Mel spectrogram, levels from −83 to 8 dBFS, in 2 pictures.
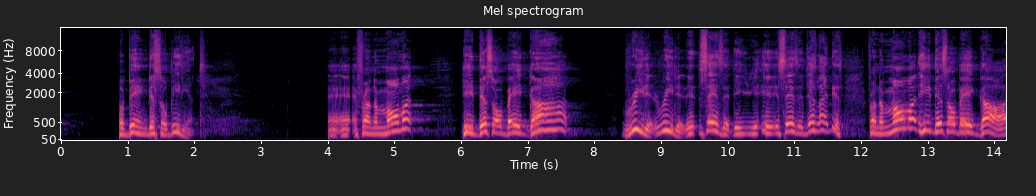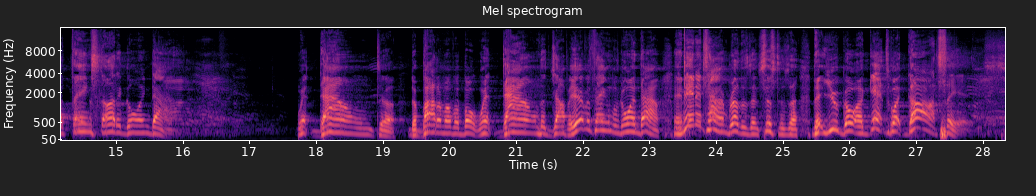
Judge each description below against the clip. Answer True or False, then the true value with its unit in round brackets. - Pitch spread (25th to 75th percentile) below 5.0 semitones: False (5.4 semitones)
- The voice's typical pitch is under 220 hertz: True (190 Hz)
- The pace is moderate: False (130 wpm)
